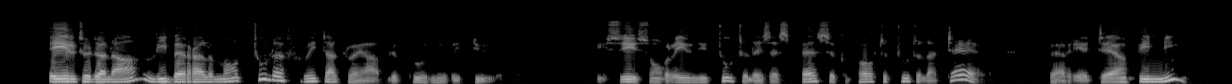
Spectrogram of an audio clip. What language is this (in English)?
French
